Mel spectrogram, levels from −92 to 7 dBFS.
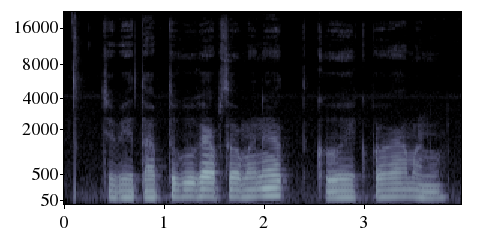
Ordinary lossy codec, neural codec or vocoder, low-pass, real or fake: none; none; none; real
